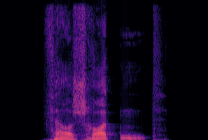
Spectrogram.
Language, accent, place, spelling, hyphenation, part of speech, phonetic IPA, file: German, Germany, Berlin, verschrottend, ver‧schrot‧tend, verb, [fɛɐ̯ˈʃʁɔtn̩t], De-verschrottend.ogg
- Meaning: present participle of verschrotten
